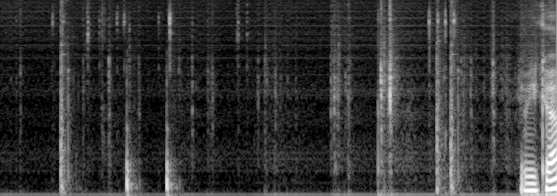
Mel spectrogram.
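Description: Wooden blocks are placed with short, soft knocks.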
